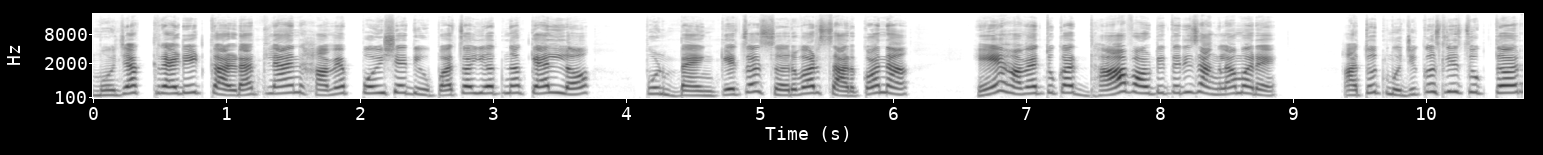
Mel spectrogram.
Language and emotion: Goan Konkani, angry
